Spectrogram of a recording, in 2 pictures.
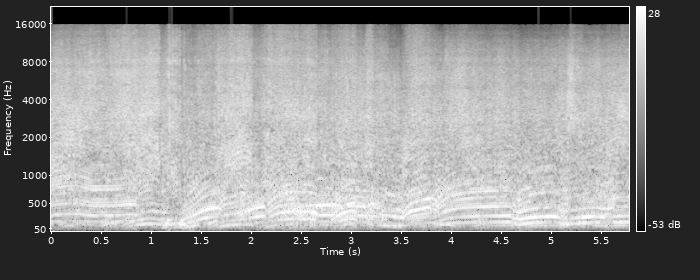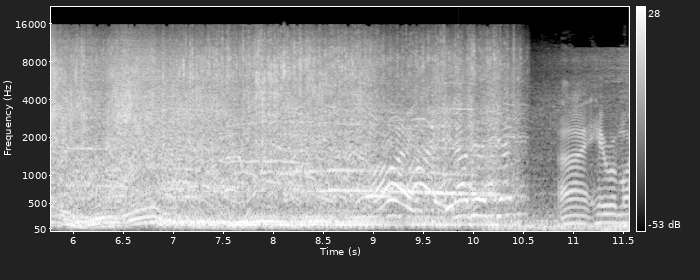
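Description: Monster truck engines roar and rev loudly outdoors.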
